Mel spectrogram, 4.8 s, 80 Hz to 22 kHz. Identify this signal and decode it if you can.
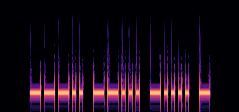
Morse code, heard as a keyed tone, about 17 wpm, 700 Hz. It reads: 876T
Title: Common Cut Numbers - 4-Digit 17wpm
